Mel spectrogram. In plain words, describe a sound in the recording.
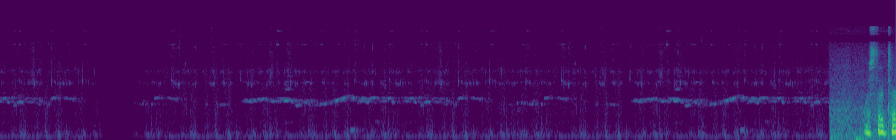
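A fishing reel winds with a soft, steady clicking.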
